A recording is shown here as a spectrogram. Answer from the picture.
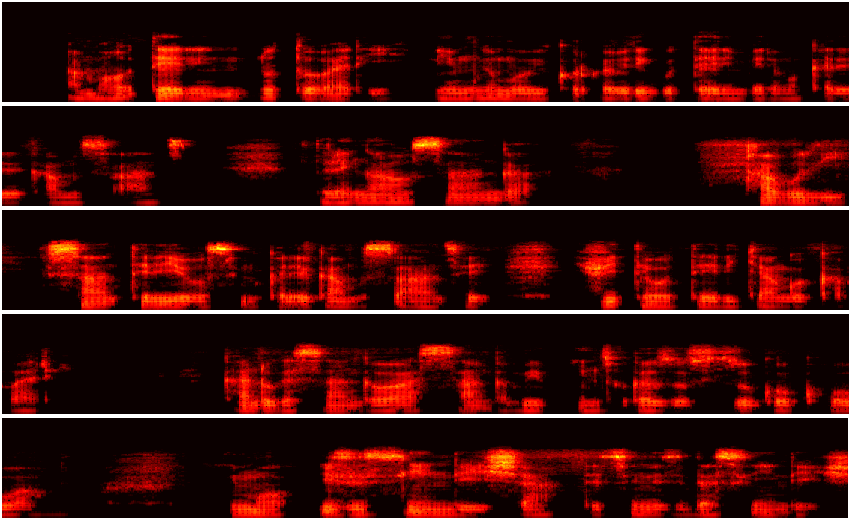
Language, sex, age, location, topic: Kinyarwanda, male, 18-24, Musanze, finance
